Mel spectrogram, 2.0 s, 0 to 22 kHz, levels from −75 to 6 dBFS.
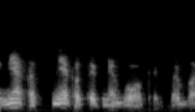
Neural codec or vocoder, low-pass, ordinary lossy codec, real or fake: codec, 32 kHz, 1.9 kbps, SNAC; 10.8 kHz; AAC, 48 kbps; fake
